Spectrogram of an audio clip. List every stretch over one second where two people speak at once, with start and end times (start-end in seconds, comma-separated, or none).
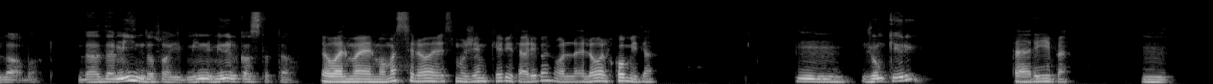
none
